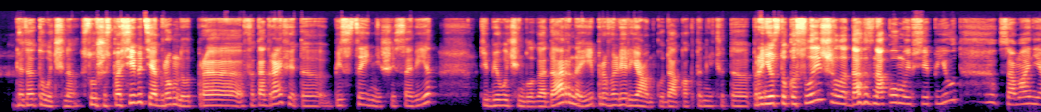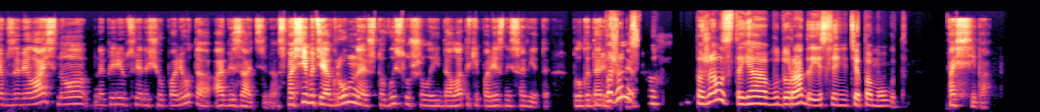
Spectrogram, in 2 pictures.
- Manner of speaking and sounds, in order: tapping
- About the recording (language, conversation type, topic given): Russian, advice, Как справляться со стрессом и тревогой во время поездок?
